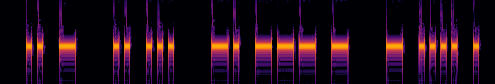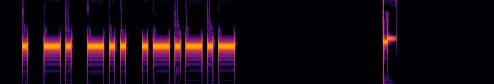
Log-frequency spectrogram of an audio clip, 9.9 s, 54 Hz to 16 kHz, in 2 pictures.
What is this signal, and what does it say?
Morse code, heard as a keyed tone, about 22 wpm, 700 Hz. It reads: IT IS NOT THE END.
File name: practice / 22wpm / Sentences with 3-Word Phrases - 22wpm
